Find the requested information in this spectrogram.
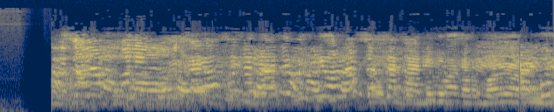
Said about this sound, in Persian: صدای گریه و ناله شماره از دختران محصل انستیتوت های طبی در افغانستان است که امروز پشت درهای بسته این انستیتوت ها قرار گرفتند.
